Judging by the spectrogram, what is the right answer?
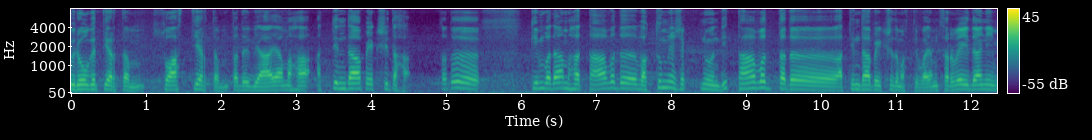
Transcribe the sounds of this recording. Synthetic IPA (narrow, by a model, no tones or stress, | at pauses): puɾoːɡɐt̪jɐɾt̪ʰɐmsʋaːst̪ʰjɐɾt̪ʰɐmt̪ɐd̪ʋjaːjaːmɐɦɐɐt̪jind̪aːpeːkʂit̪ɐɦɐ̰ | t̪ɐd̪ | k̪imʋɐd̪aːmɐɦɐt̪aːʋɐd̪ʋɐk̚t̪umjɐʃ̬ɐk̚nuʋɐnd̪it̪aːʋɐd̪t̪ɐd̪ɐt̪jɐnd̪aːpeːkʂit̪ɐmɐst̪iʋɐjɐmsɐɾʋejd̪aːniːm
